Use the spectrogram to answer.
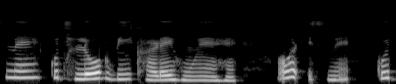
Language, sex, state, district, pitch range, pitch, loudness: Hindi, female, Madhya Pradesh, Bhopal, 205-300 Hz, 245 Hz, -18 LUFS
